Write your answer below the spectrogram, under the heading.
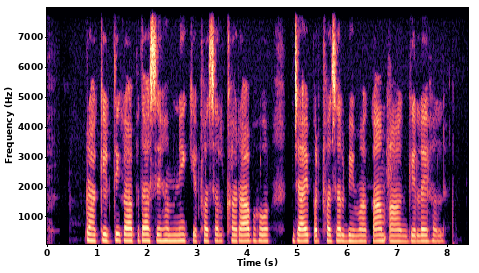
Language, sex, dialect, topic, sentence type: Magahi, female, Central/Standard, agriculture, statement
